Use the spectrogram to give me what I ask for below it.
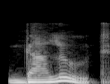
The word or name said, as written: galuth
